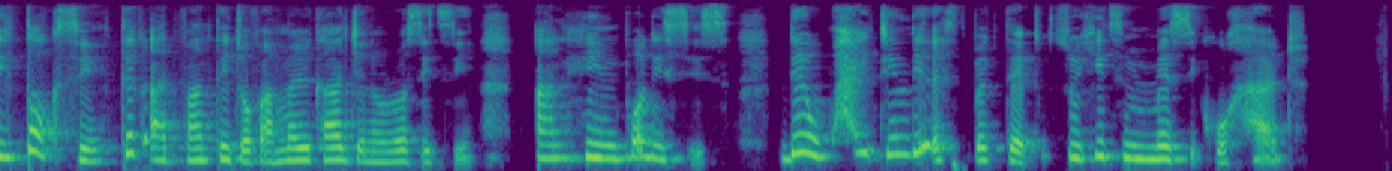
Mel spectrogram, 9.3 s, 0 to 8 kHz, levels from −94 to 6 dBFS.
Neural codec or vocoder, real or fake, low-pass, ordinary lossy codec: vocoder, 44.1 kHz, 80 mel bands, Vocos; fake; 7.2 kHz; none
